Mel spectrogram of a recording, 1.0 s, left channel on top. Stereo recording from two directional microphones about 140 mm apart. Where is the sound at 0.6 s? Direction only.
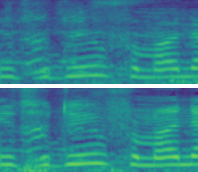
40° right (ahead or behind).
